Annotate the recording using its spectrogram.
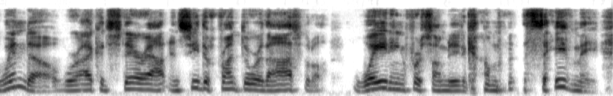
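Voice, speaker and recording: Somewhat breathy, a man's fairly high voice moves at a moderate pace with ordinary pitch variation. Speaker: physician, vaccine expert. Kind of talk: interview.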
